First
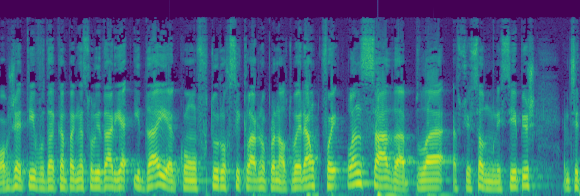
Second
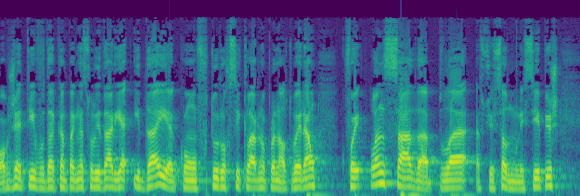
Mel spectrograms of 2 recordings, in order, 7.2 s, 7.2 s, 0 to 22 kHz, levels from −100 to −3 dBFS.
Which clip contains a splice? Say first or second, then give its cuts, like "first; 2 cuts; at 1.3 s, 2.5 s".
first; 1 cut; at 4.0 s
